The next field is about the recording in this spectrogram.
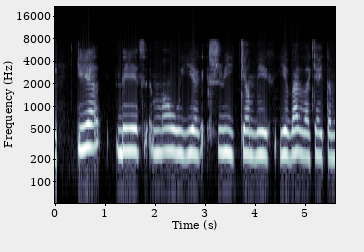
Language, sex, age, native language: Icelandic, male, 12, Icelandic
